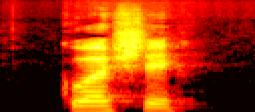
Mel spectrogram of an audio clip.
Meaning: to coach
- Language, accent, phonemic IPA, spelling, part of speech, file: French, France, /kot.ʃe/, coacher, verb, LL-Q150 (fra)-coacher.wav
